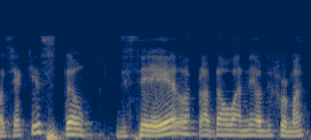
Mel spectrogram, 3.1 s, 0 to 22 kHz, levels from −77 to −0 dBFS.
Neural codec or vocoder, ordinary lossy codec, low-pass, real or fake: codec, 16 kHz, 4 kbps, FreqCodec, smaller model; none; none; fake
